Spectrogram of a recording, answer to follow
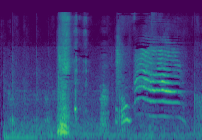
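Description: A domestic cat meowing: a short call, then one long meow that drops in pitch at the end. A short, loud, sharp sound comes about a second in.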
